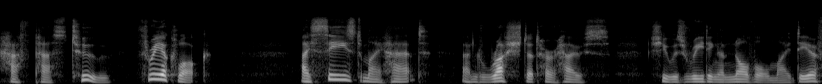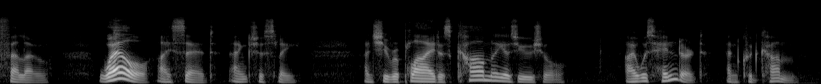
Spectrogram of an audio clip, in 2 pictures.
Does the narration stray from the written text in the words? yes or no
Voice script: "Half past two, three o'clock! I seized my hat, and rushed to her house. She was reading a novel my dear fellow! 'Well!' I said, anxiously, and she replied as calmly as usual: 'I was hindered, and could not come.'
yes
